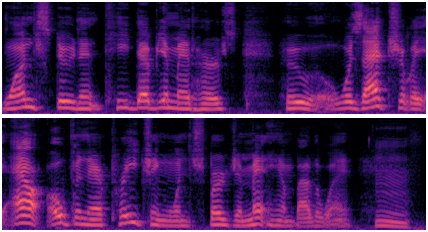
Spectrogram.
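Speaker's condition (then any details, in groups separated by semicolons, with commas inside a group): Cerebral palsy; wheelchair user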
